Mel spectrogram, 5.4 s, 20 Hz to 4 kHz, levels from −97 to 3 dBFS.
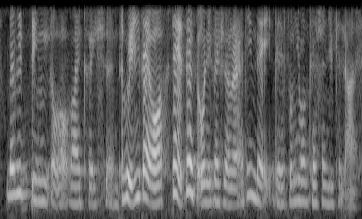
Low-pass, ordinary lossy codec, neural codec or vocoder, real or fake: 3.6 kHz; none; codec, 16 kHz, 2 kbps, FreqCodec, larger model; fake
